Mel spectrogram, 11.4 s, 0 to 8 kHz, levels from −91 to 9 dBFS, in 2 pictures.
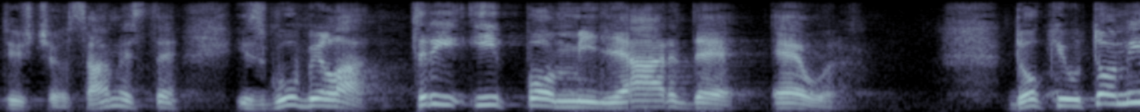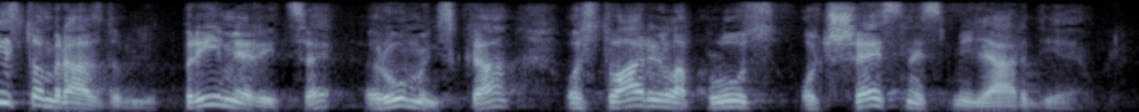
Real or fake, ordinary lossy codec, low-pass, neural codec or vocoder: real; none; 7.2 kHz; none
